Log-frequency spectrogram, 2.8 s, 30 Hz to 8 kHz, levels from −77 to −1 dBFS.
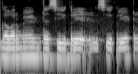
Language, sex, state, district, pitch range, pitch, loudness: Hindi, male, Himachal Pradesh, Shimla, 105-110 Hz, 110 Hz, -16 LUFS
